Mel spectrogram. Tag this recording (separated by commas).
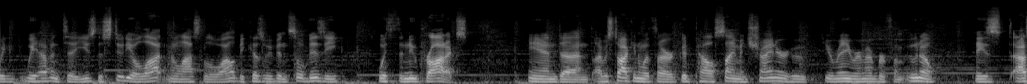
Speech, Music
